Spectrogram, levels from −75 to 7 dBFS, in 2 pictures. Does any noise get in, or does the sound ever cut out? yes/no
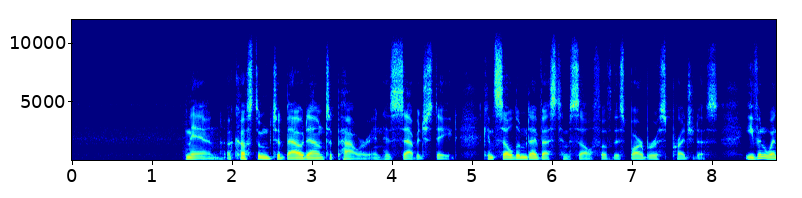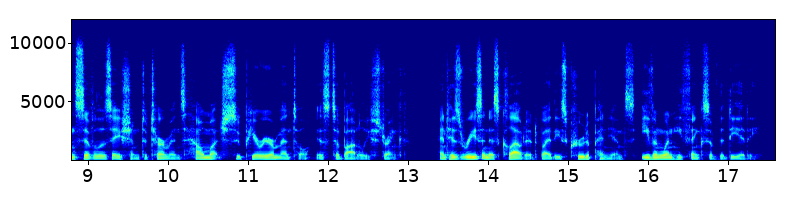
no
